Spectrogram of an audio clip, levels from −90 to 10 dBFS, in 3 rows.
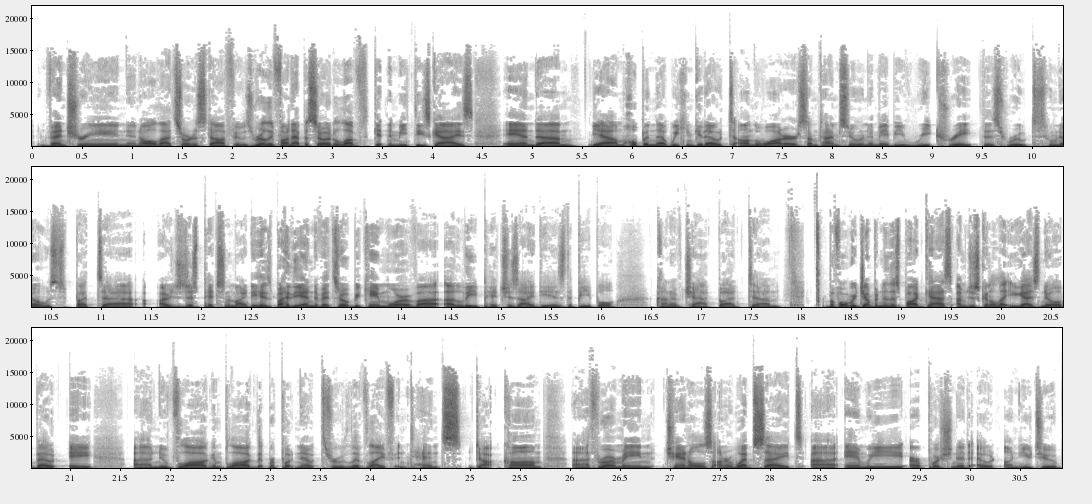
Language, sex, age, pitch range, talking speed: English, male, 30-49, 90-110 Hz, 225 wpm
